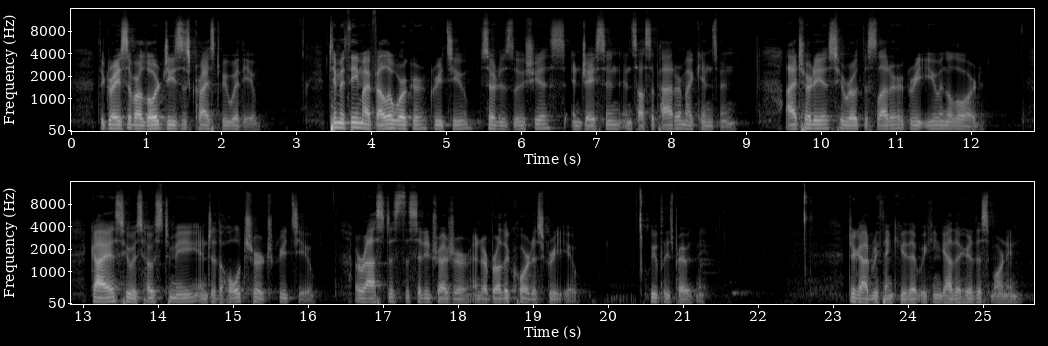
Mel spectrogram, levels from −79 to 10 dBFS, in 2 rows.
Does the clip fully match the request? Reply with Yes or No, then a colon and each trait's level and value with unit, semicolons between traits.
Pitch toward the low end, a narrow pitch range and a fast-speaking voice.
No: low, 105 Hz; narrow, 2.3 semitones; average, 180 wpm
